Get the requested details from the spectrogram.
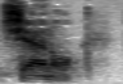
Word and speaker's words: CHNL: We pronounce it channel, but I'm glad you said a CHNL so everyone knows where to find it at chnl.it.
